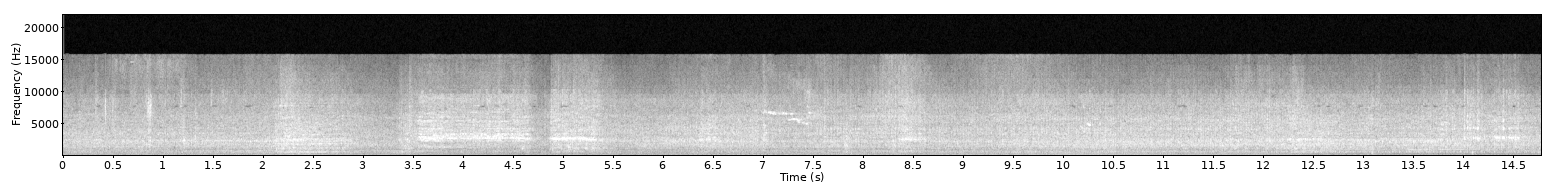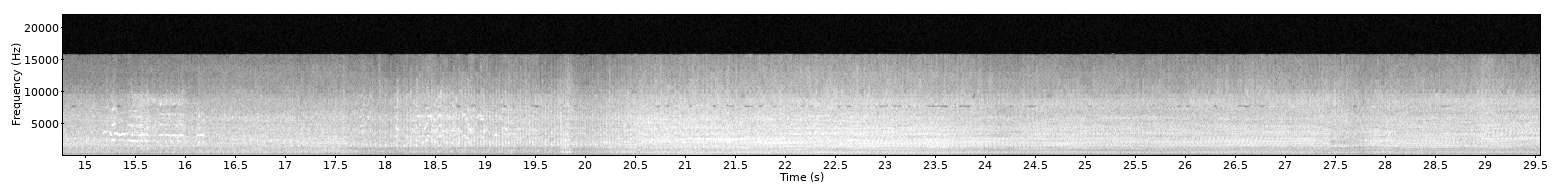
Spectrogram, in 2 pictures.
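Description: Tractor engines running and being revved, with the engine note changing abruptly several times and rising and falling in pitch near the end.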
